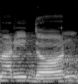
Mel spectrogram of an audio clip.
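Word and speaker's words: مريضا: Kemudian maridon kita baca marido ya. Sekali lagi don dibaca do dua harakat panjangnya karena berhenti. Marid seperti itu.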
